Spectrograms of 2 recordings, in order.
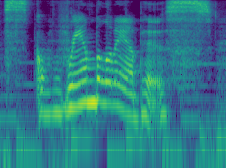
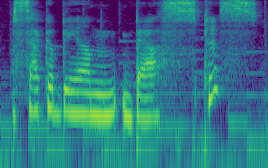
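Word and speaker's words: Sacabambaspis: I know I've been pronouncing it wrong, but in my mind, it's Scramble-a-bampus. I should give pronouncing it correctly a good try. Sacabam-bam. Sacabam-baspis?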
